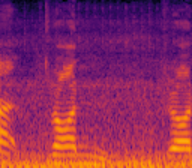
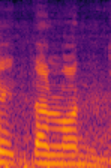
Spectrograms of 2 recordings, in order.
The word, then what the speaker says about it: ตรอน: นี่ ชื่อ ยาว มาก นี่ คือ อ่าน ว่า ตร่อน นะ ไม่ ใช่ ตะลอน เขา บอก ว่า ตอน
